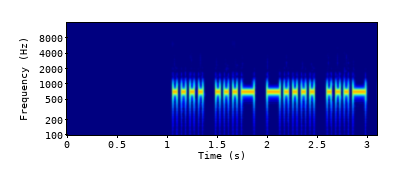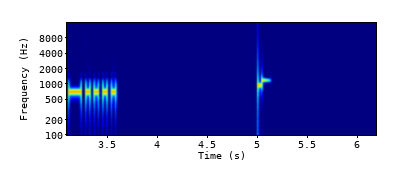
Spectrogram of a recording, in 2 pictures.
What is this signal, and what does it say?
Morse code, heard as a keyed tone, about 28 wpm, 700 Hz. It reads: HV6V6
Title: Five Challenging Letter-Number Combinations 28wpm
